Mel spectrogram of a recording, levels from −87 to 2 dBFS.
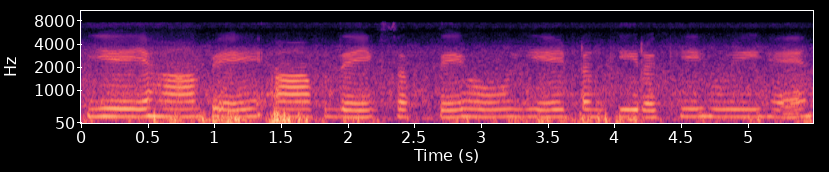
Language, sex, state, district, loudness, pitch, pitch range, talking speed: Hindi, female, Haryana, Rohtak, -19 LUFS, 220 Hz, 205-225 Hz, 130 wpm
